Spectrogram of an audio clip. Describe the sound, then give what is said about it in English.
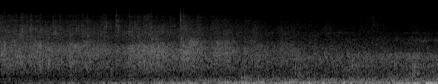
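Wind blows outdoors against a microphone, making a steady, dense roar of rushing noise with a heavy low rumble and gusty fluctuations throughout, with no talking. “All right, I've tried to get away from the wind.”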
